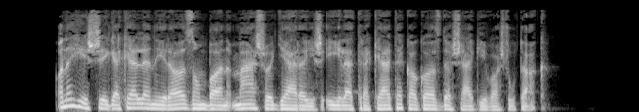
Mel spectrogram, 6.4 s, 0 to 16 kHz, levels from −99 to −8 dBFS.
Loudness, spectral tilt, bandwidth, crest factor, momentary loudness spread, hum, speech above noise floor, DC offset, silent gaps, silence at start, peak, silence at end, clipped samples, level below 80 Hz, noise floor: -22 LUFS; -6 dB/octave; 11.5 kHz; 16 dB; 6 LU; none; over 69 dB; under 0.1%; none; 0.6 s; -6 dBFS; 0.95 s; under 0.1%; -48 dBFS; under -90 dBFS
